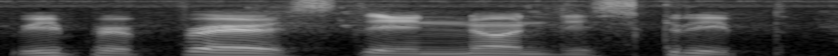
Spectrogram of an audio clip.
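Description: A man's voice: medium pitch, a little slow, pushed and bright, a little hiss or hum. A man voicing a stern adult island tribesman who speaks in blunt, broken English. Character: gruff adult male island tribesman guard.

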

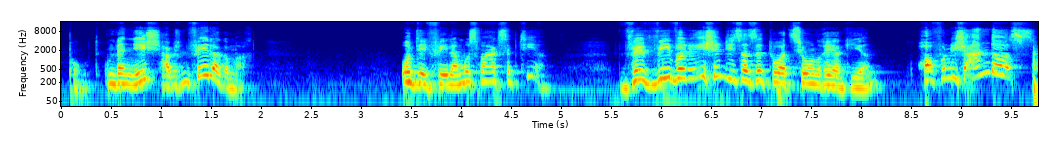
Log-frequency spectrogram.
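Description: A man with a high, husky voice and a lively, swooping pitch speaks straight to his viewers as the host of his own channel. He argues insistently, firing off rhetorical questions and hammering home his points by repeating them. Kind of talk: emphatic monologue addressing viewers.

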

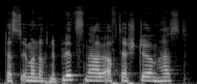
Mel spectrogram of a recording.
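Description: A man's voice: a little high, fast, pitched above the performer's own voice, lightly acted. A man voicing an eager, breathless young schoolboy who gushes and stumbles over his words in an audiobook reading.

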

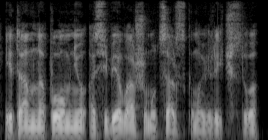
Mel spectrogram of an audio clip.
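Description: A man's voice: low voice, fairly quick, darkish tone, no echo. A man voicing a resolute Russian musketeer commander who speaks firmly.

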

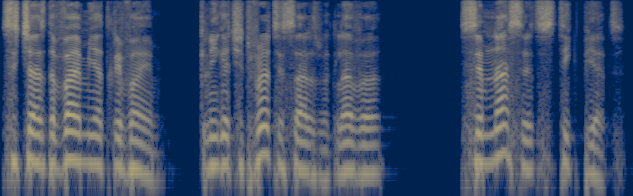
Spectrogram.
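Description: A man preaching and reading scripture in non-native Russian with a foreign accent, halting and repeating his phrases. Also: mid-range voice, dark tone, dry recording, studio quality. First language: not a native Russian speaker. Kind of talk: Bible teaching with scripture reading. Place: indoor studio with draped backdrop. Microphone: handheld mic held close.

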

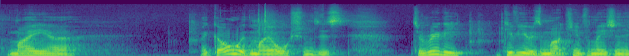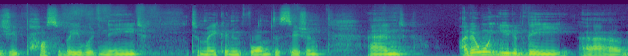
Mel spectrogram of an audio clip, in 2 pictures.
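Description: Chatty middle-aged man with a mellow voice. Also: medium pitch, a little slow, echoey room. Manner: chatty, hesitant with restarts and fillers. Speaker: magic auction host. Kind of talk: casual promotional talk to camera. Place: home bar room with posters, indoors. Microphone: lapel mic.

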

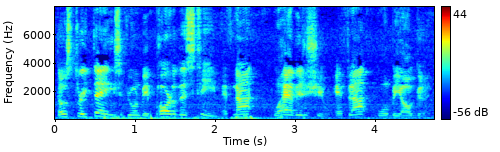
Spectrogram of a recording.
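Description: A middle-aged man playing a stern, blunt high school football coach, giving a commanding pep speech with clipped check-ins in a comedy sketch. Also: a little fast, distant mic, noisy background, close to an everyday voice. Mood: firm. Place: outdoors in a grassy backyard. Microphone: camera a few metres away.

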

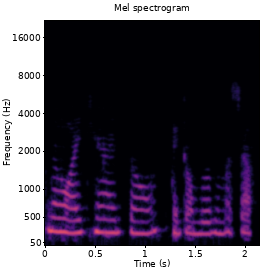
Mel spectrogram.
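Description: A woman's voice: fairly high pitch, little pitch movement, fast, vocal fry, dull audio. A woman streaming her gameplay, chatting casually and mocking herself with giggles as she plays.

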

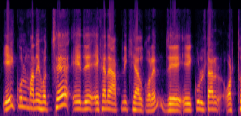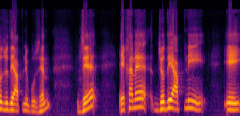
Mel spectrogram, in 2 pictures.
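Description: A man with a high voice teaches an Arabic pronunciation class. He goes slowly, repeats each word and keeps asking if his students follow. The sound is close and dry, with no room echo. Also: lively intonation. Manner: explains slowly, repeats words, checks with students.

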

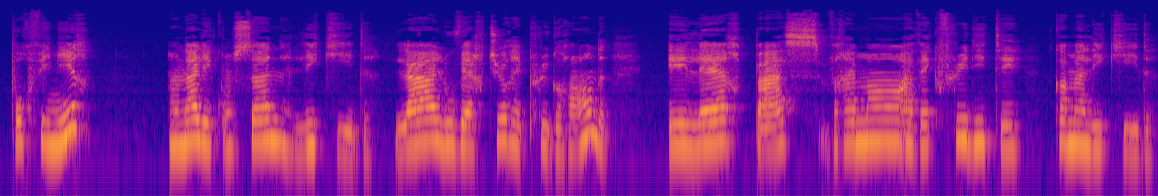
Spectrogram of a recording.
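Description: A woman teaches phonetics at an unhurried, measured pace. She pronounces each sound carefully as she demonstrates it. Her voice sits at a middle pitch. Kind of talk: scripted lesson narration.

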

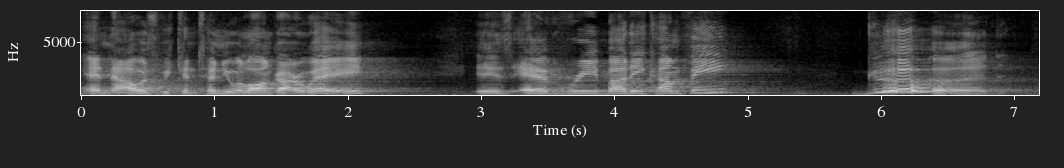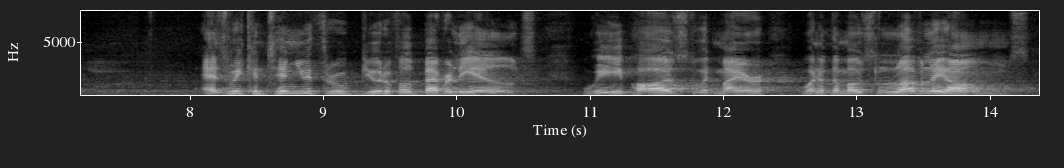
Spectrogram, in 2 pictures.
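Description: On the stage of a large hall, a man performs as a cheery, chatty bus tour guide in an old-time radio comedy, announcing to his passengers with showy patter into a stand microphone. His slightly high voice is fairly bright, with lively intonation and a measured pace, and the stage sound is echoey.

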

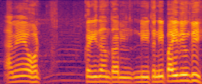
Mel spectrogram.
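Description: A man's voice: high voice, fairly even intonation, brisk, dark tone, clear, resonant tone, dull audio, close to an everyday voice. A man playing a blunt, impatient village man in a village drama. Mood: gruff. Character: gruff village man sitting at the bar. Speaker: brother-in-law.

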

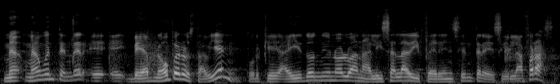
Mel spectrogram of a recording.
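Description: A man with a Colombian accent, a comedian hosting a casual chat and telling jokes with animated acted-out voices. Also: a little high, quick pace, vocal fry, in a large hall. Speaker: comedian and show host.

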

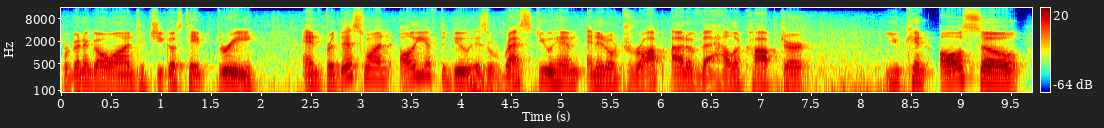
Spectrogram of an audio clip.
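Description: With a somewhat bright mid-range voice and slight background noise, a man records a voice-over on a microphone for a video game guide, casually teaching the walkthrough one step at a time.

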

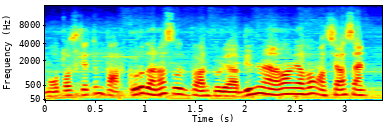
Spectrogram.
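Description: This motovlogger's voice is fairly high and very fast as he thinks aloud inside his helmet while riding outdoors. His commentary is casual and rambling, set against music and road traffic.

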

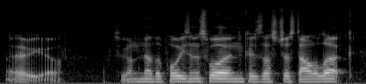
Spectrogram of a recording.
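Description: A man's voice: medium pitch, completely flat delivery, a little fast, darkish tone, clear, resonant tone. A young man giving casual, frustrated commentary while playing a game, swearing often and talking to his viewers. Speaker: gaming channel host.

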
